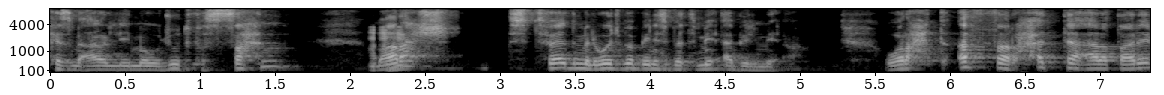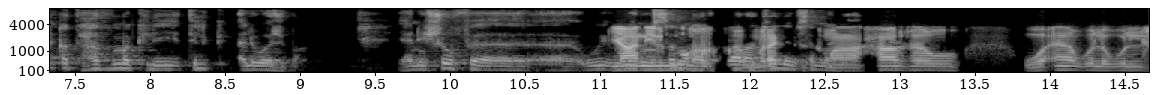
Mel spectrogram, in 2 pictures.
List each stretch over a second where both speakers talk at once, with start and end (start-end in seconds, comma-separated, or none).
11.1-12.7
